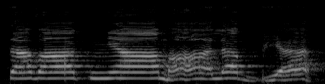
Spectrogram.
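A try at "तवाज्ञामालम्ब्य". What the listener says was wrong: Tavajñamalambhya, not alabhya. There is no bha there.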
